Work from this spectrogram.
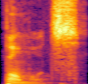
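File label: "Help", Polish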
